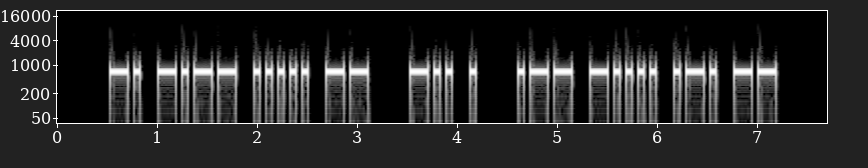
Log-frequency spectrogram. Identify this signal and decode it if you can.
Morse code, heard as a keyed tone, about 21 wpm, 700 Hz. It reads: NY5M DE W6RM
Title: USA Callsign DE Callsign - 4 Characters - 20wpm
